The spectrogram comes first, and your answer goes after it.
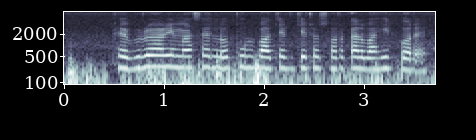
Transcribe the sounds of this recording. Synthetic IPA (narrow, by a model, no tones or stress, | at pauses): febɾuaɾimaʃeɾlot̪ulbat͡ɕeʈ̚d͡ʑeʈʰoʃɔɾkaɾbaɦiɾkoɾe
